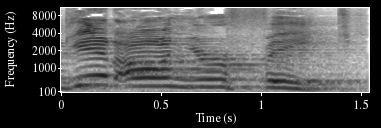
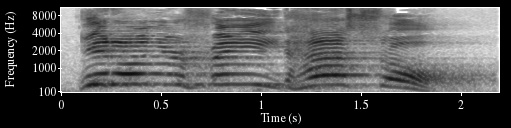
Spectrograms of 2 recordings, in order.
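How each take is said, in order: First: High, slow rallying call; slow, high exhortation to the congregation; preached command. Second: Very high, urgent rallying cry; pitched way up, pushing them to move; rousing coach's call. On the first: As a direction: draw out the order from a raised pitch. Preacher voices God's rousing command. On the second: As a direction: call it out like a coach driving runners. Repeats command like a coach, escalating. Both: Acted.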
